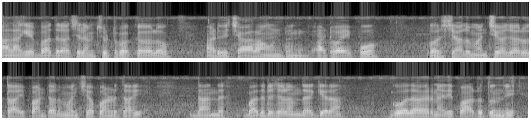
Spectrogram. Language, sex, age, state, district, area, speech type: Telugu, male, 18-30, Telangana, Ranga Reddy, urban, spontaneous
